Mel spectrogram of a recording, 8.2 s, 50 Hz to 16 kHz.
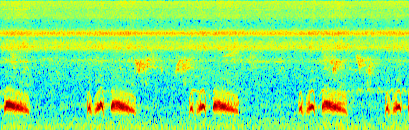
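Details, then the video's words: Decoy spotted dove for bird trapping, 31 May 2022, gives a rhythmic series of phrases, two quick coos then a sliding croo, while small birds chirp faintly in the background. "Pikat Tekukur"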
